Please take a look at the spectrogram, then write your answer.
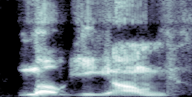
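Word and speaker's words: Mogollon: I can't pronounce it right. Moion.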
